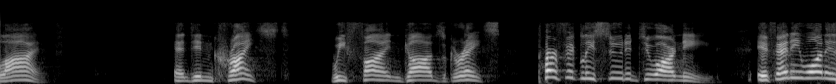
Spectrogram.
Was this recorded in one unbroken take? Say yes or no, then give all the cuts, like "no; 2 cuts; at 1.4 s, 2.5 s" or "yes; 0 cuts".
yes; 0 cuts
